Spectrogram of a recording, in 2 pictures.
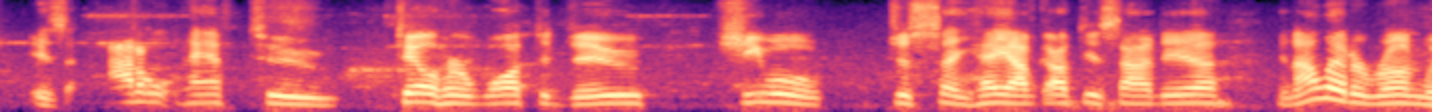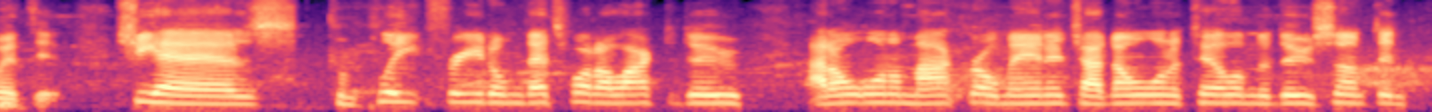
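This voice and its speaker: In a monotone, flat intonation, a man with a high pitch talks at a moderate pace. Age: 50s. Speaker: sports journalist and media network owner. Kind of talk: casual interview chat. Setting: livestream show.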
